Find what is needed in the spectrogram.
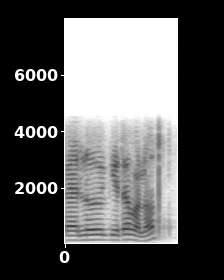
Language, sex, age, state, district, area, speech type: Assamese, male, 18-30, Assam, Sonitpur, urban, conversation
